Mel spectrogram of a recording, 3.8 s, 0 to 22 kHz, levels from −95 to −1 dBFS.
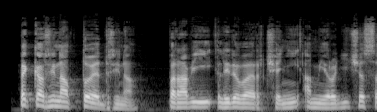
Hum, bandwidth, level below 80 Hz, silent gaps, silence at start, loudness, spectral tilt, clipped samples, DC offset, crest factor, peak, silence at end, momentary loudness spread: none; 12.5 kHz; -62 dBFS; none; 0.2 s; -25 LUFS; -5 dB/octave; under 0.1%; under 0.1%; 20 dB; -4 dBFS; 0 s; 7 LU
